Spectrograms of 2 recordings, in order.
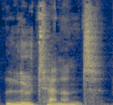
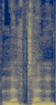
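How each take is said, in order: First: The first syllable sounds like 'loo'. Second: The first syllable sounds like 'left'. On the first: This is the American pronunciation. "in America" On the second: This is the British pronunciation. "How do you pronounce lieutenant in British and American English?"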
